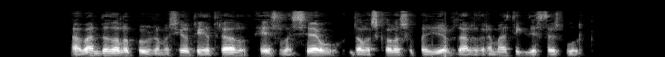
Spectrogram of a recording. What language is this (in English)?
Catalan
